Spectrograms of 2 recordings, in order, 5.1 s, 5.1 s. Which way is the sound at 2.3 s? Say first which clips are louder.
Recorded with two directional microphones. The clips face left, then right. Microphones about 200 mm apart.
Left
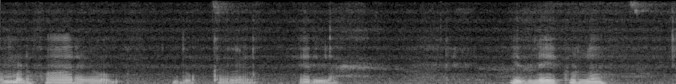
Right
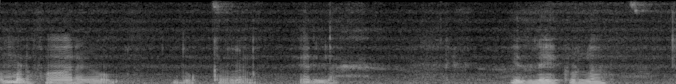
Left 4 dB; 25° left (ahead or behind).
